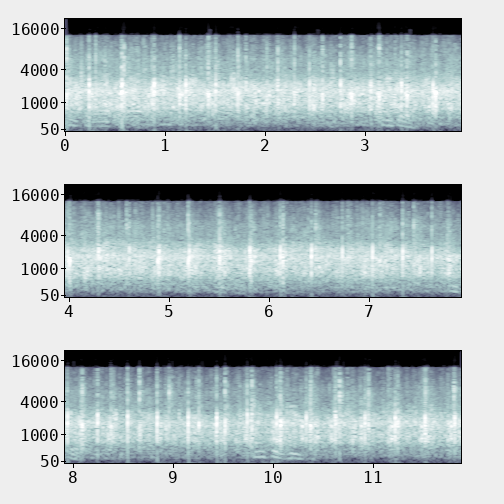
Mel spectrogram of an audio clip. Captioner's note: applause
